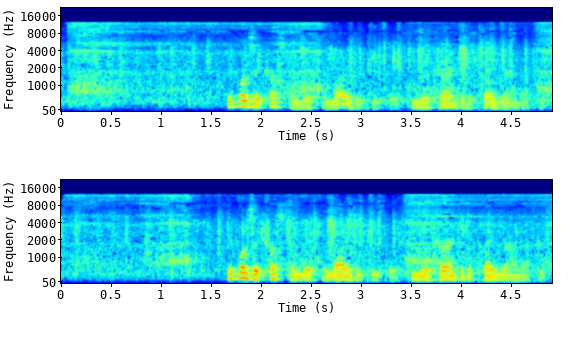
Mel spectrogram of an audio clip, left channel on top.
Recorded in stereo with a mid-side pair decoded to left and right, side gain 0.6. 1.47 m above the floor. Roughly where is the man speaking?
Ahead right.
